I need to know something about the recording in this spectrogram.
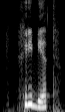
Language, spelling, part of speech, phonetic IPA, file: Russian, хребет, noun, [xrʲɪˈbʲet], Ru-хребет.ogg
- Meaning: 1. spine, spinal column, backbone (also figuratively) 2. crest (of a wave or hill) 3. ridge, range (a chain of mountains)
